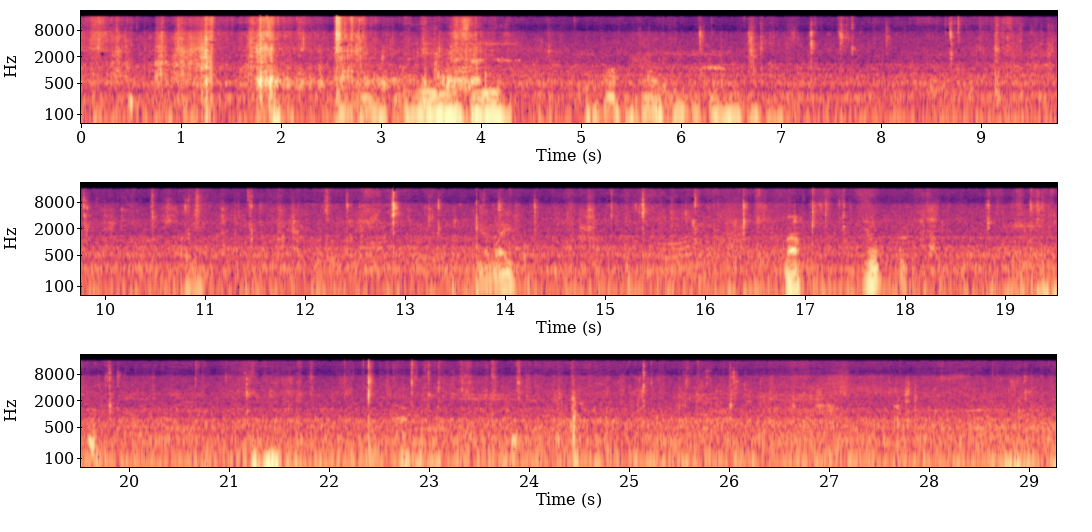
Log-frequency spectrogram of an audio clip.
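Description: Leaves rustle and twigs crack as a man climbs among branches.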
